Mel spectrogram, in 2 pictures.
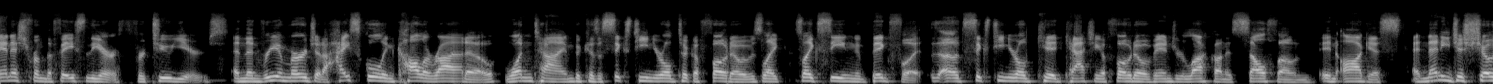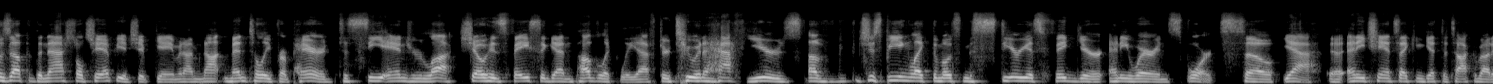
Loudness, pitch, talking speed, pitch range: -22 LUFS, 145 Hz, 205 wpm, 135-155 Hz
